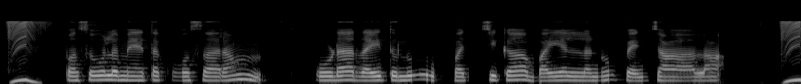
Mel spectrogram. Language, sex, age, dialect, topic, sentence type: Telugu, female, 36-40, Southern, agriculture, statement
